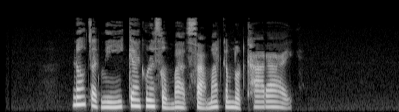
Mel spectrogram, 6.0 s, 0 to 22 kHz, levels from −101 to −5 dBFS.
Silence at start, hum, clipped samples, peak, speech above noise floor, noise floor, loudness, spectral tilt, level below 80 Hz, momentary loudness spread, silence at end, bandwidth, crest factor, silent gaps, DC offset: 1.1 s; none; under 0.1%; -4 dBFS; 50 dB; -75 dBFS; -26 LUFS; -6 dB/octave; -74 dBFS; 5 LU; 1.65 s; 11.5 kHz; 22 dB; none; under 0.1%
